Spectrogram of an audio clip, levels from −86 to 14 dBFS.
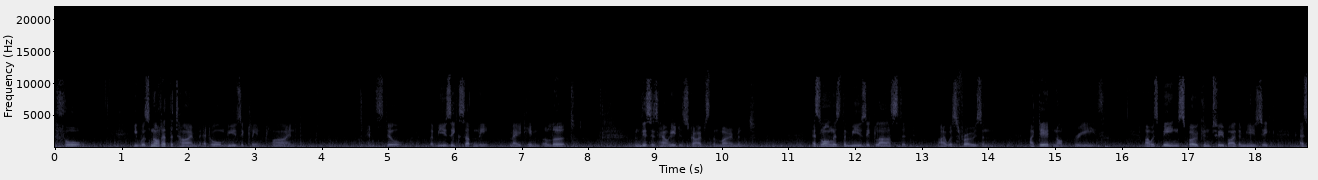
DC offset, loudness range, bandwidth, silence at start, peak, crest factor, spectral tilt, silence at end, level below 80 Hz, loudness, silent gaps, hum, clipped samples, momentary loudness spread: under 0.1%; 4 LU; 11.5 kHz; 0 s; -28 dBFS; 22 dB; -5 dB/octave; 0 s; -68 dBFS; -50 LUFS; none; none; under 0.1%; 16 LU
